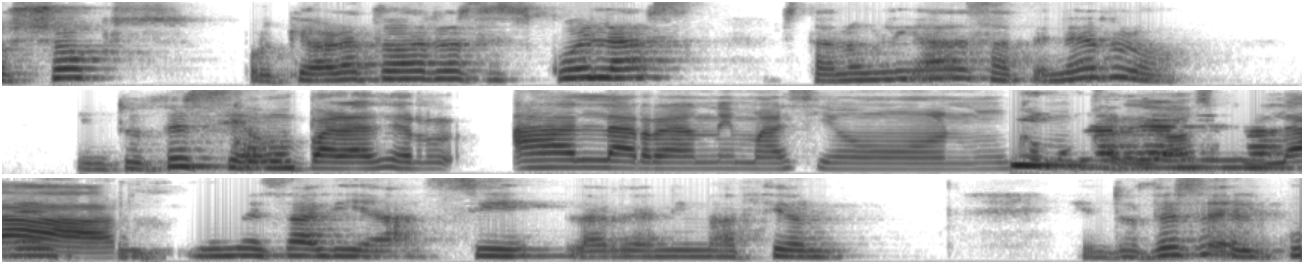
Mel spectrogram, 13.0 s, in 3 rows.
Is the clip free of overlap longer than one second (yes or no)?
no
